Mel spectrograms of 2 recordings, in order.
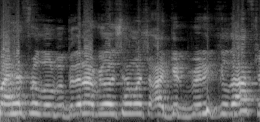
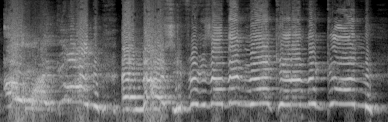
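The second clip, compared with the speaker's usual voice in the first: much higher, loud shocked cry; shocked outcry; 9 semitones higher, 3 dB louder than usual. Real, not acted. Streamer realizing who has the gun, shocked outcry. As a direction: blurt it out as the realization hits. Sudden realization during a game.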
